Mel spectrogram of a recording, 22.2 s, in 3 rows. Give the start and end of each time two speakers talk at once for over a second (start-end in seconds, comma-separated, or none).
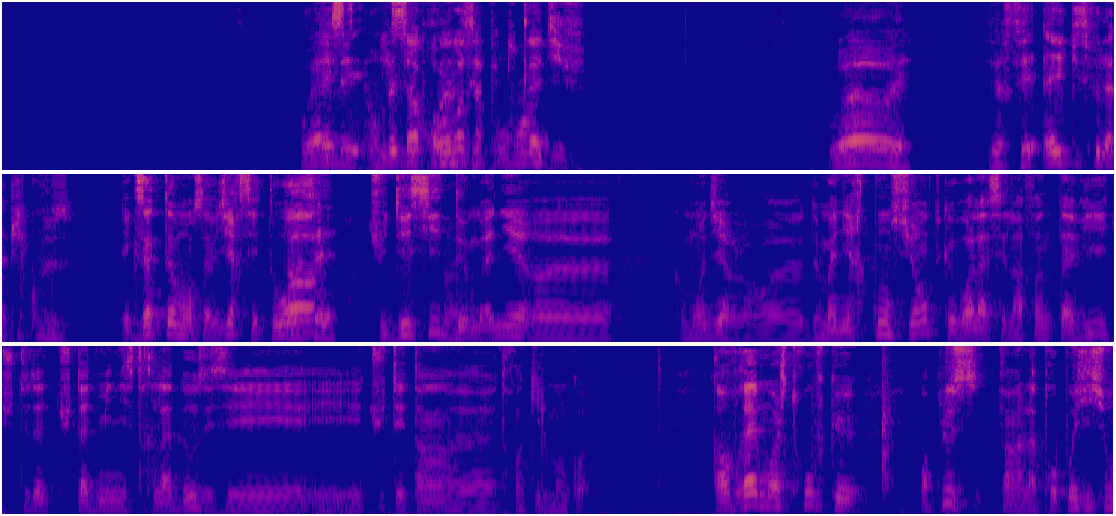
2.1-3.6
